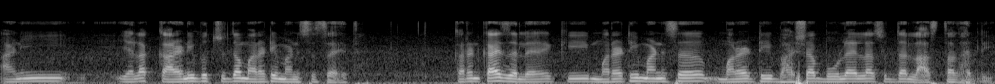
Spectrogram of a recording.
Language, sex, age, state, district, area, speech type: Marathi, male, 45-60, Maharashtra, Mumbai Suburban, urban, spontaneous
